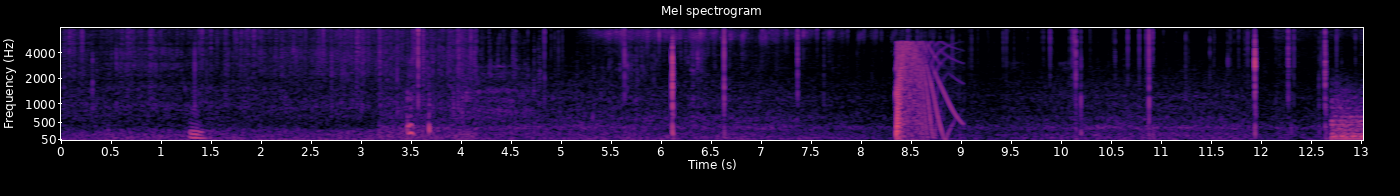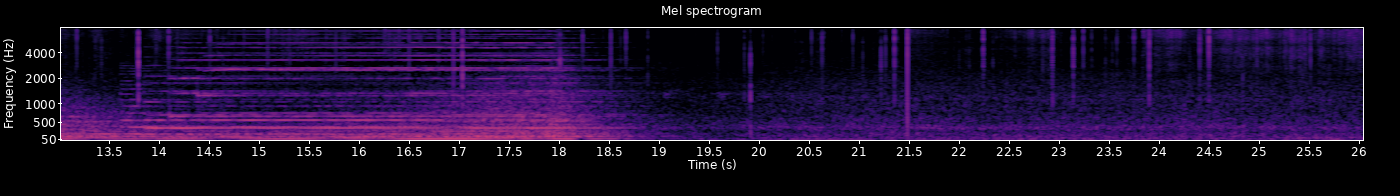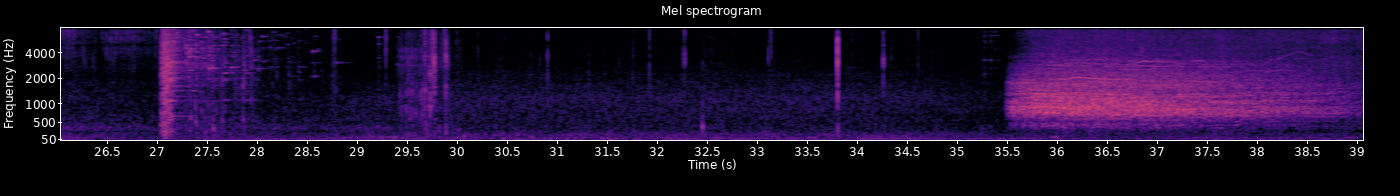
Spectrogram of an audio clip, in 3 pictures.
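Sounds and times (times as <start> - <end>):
fat sizzling on hot griddle: 0.0 - 13.0, 19.6 - 27.0
campfire wood crackling and popping: 0.0 - 13.4, 19.2 - 27.1, 28.5 - 35.4
loud hiss: 35.5 - 39.0.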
